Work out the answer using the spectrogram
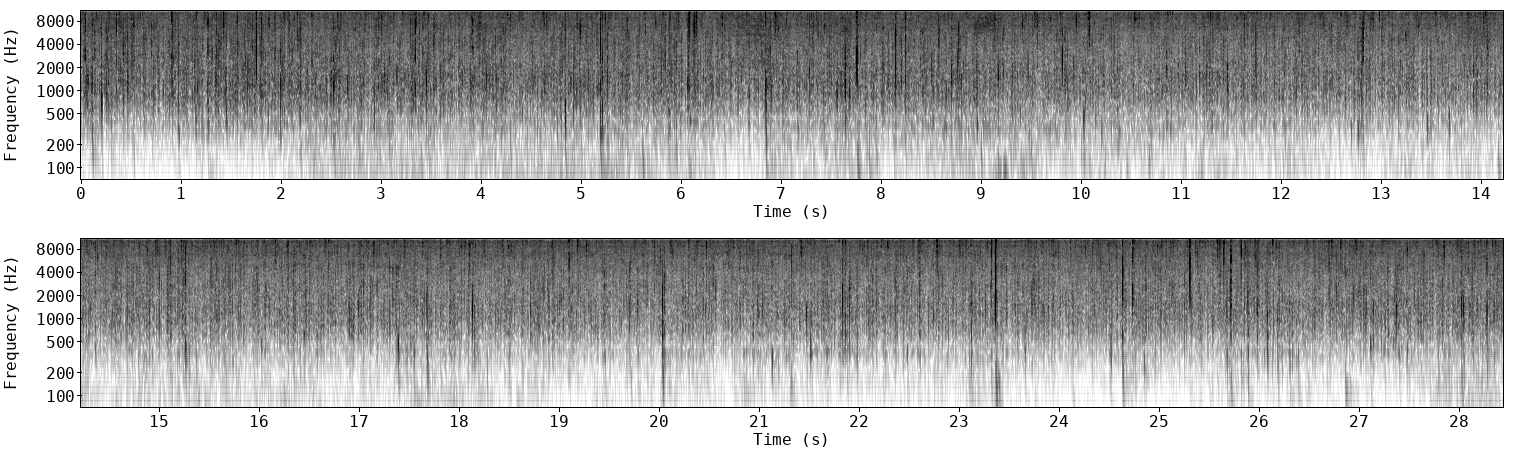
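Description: Steady rain falling, an even hiss with many sharp taps of single drops scattered through it.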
